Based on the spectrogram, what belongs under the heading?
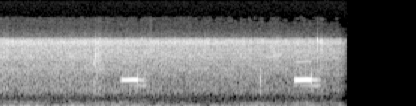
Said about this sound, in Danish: Det er en lille måler, som registrerer, hvis der kommer for høj energi, så begynder den at bippe. Så begynder den så at bippe lige pludselig. Uden nogen grund.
